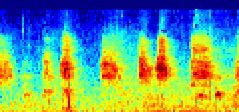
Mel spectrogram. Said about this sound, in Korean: 아, 얘네들이 오리들이군요. 네, 오리 울음소리입니다.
